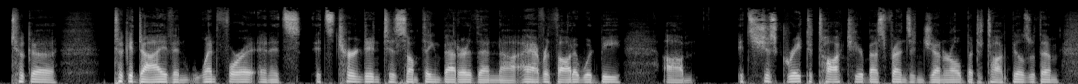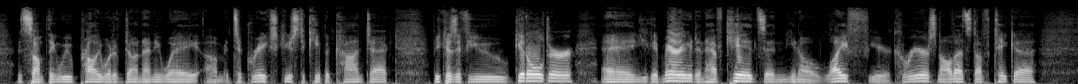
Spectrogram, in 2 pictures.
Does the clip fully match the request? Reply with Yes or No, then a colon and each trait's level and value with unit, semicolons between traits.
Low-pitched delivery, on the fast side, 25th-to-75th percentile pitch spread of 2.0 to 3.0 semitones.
Yes: low, 115 Hz; fast, 230 wpm; narrow, 2.4 semitones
